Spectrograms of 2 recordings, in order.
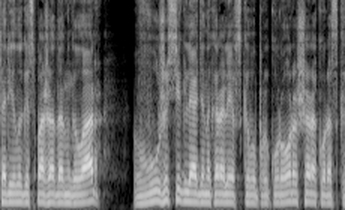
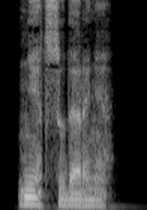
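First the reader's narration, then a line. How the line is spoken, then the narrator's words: Muffled, hollow voice. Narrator (Russian): глухо промолвил Вильфор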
